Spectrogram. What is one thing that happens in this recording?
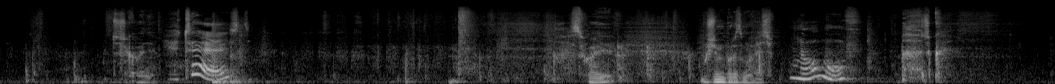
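A man talks calmly indoors.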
